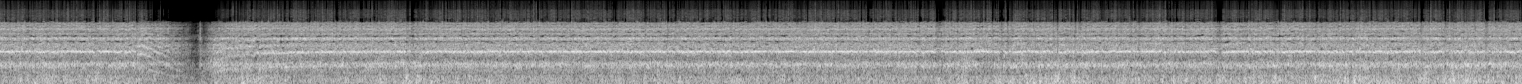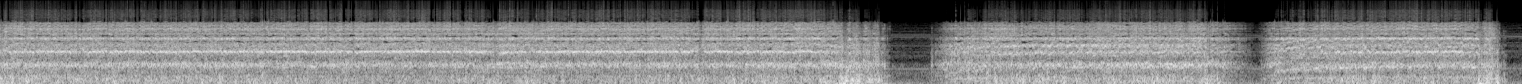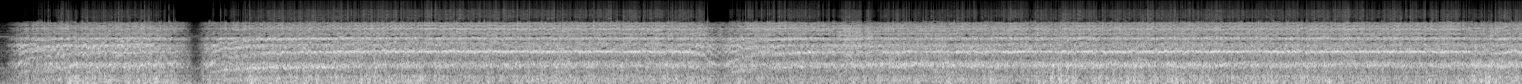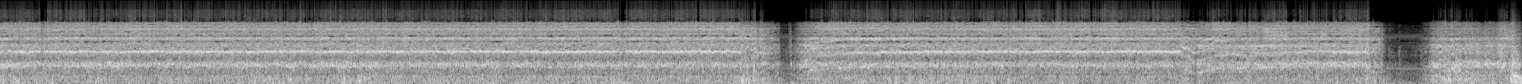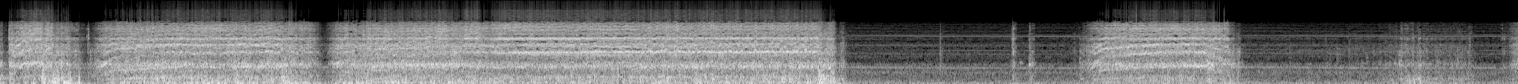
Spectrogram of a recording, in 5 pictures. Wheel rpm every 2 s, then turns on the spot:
180, 180, 230, 230, 230, 230, 230, 230, 230, 230, 230, 220, 130, 170, 180, 140, 150, 230, 220, 210, 230, 230, 230, 230, 230, 230, 170, 210, 230, 180, 110, 160, 170, 210, 150, 10, 110, 20.
none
